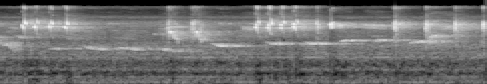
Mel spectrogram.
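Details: A brief burst of brown-throated sunbird song from a full repertoire. High twittering notes sit over a long, gently wavering lower whistle that rises in steps.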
